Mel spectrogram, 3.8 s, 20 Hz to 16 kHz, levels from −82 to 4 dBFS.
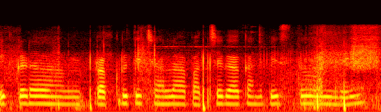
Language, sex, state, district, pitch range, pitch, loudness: Telugu, female, Andhra Pradesh, Manyam, 205-215 Hz, 210 Hz, -21 LUFS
